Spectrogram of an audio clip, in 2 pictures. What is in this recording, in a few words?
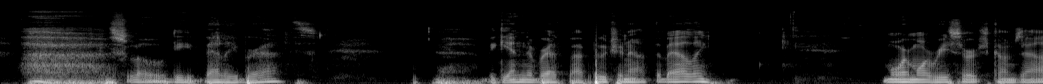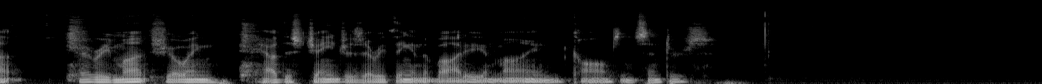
Meditation; Spring Rains Meditation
